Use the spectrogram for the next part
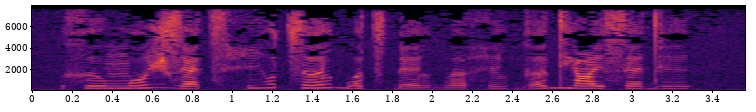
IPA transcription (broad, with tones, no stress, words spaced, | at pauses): xə˧o̯mɔ˧˥ʒ zæ˨˩t͡shi˧˥o̯t͡sɜ˧˥lbʌ˩˥t͡s ɗɛ˨˩lbɜ˨˩hɪ˧l ɡɜ˩˥d jɑ˧e̯sɛ˧dɪ˧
